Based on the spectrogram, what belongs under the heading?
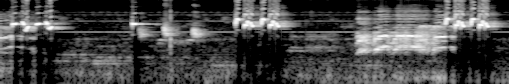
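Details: Kutilang, the sooty-headed bulbul, singing gacor full isian with mimicked phrases: quick whistled flourishes and short slurred notes, then a harsh broad buzzy stretch before bright whistles return.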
